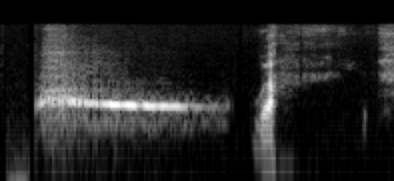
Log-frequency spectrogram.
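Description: A man's drawn-out, exasperated sigh, voiced and falling slightly in pitch over about a second, acting out his impatience at waiting. It is followed by the spoken word "well".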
